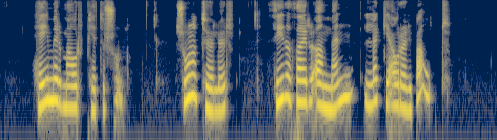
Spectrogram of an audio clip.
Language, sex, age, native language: Icelandic, female, 20-29, Icelandic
